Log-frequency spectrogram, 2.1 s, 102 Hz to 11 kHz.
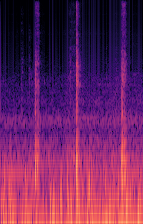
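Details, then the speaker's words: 2011 Ford Escape shift interlock, engine idling, brake pressed: three sharp clicks about two-thirds of a second apart as the solenoid engages and releases; works now but sticks on cold mornings, owner suspects it is gummed up. "the interlock solenoid coming in and out and in the morning sometimes that doesn't work"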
